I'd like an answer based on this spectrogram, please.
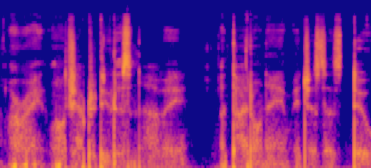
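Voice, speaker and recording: Whispering at a moderate pace comes through noticeable background noise. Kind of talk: casual talk to camera. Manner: soft-spoken.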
